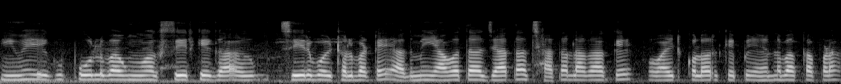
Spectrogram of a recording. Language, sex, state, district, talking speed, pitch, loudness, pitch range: Bhojpuri, female, Bihar, Muzaffarpur, 170 wpm, 210 Hz, -16 LUFS, 200-215 Hz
